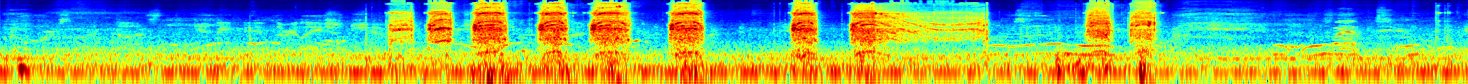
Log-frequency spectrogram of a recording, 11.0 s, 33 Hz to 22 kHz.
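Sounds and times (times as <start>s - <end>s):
cordless drill bursts: 2.9s - 5.3s, 5.9s - 7.4s, 8.2s - 8.7s.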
